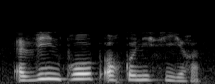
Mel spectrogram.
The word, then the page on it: e Winpro orgànisiere: Bas-Rhin; Herrlisheim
